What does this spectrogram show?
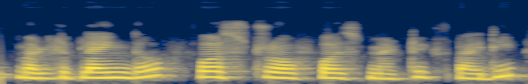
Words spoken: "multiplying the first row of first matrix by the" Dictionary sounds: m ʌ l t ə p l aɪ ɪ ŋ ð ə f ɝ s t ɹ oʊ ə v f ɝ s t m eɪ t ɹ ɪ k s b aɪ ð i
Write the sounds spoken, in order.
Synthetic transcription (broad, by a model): m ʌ l t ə p l aɪ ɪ ŋ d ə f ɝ s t ɹ oʊ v f ɝ s t m eɪ t ɹ ɪ k s b aɪ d i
